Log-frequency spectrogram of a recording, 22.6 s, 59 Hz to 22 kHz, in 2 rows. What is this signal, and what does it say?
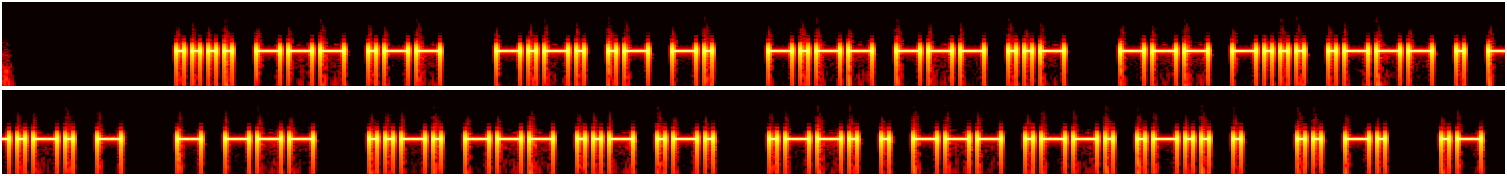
Morse code, heard as a keyed tone, about 21 wpm, 700 Hz. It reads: HOW CAN YOU OBJECT TO FOUR PEOPLE IN A
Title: Sentences from Top 1000 Words - Review Part 3 - 20wpm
